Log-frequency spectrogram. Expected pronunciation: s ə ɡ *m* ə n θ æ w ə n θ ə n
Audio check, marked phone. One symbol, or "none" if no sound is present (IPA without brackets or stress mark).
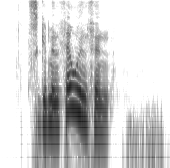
m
